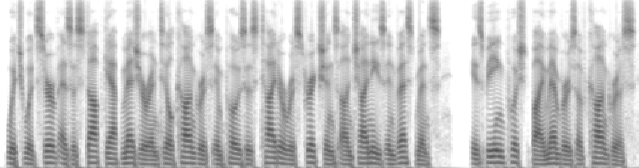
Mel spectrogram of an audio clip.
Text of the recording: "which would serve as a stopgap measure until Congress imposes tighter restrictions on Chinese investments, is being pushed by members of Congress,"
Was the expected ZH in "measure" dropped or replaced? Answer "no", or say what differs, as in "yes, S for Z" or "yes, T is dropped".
no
